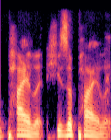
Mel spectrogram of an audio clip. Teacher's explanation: first pilot. pilot, the stress syllable is the first one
